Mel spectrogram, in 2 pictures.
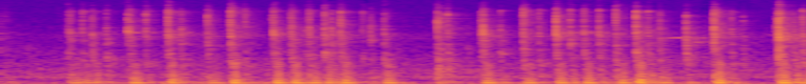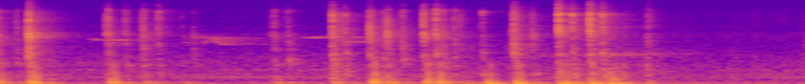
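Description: Typing on a computer keyboard: a run of irregular key clicks, quick bursts with short gaps, stopping shortly before the end.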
